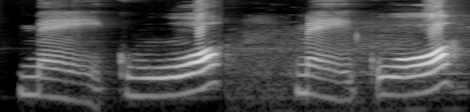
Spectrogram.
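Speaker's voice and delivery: 美国 said very slowly; slow demo. Shown as a demonstration. Teacher slowly modelling 美国 for the class. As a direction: stretch out 美国 for learners.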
